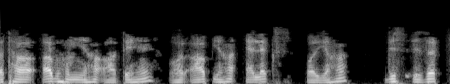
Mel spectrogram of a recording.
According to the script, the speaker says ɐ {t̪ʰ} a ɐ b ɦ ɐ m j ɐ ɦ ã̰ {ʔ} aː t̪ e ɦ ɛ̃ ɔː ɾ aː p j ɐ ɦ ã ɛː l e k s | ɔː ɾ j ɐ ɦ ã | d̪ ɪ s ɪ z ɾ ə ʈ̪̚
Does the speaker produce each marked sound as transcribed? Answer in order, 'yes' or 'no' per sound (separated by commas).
yes, yes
